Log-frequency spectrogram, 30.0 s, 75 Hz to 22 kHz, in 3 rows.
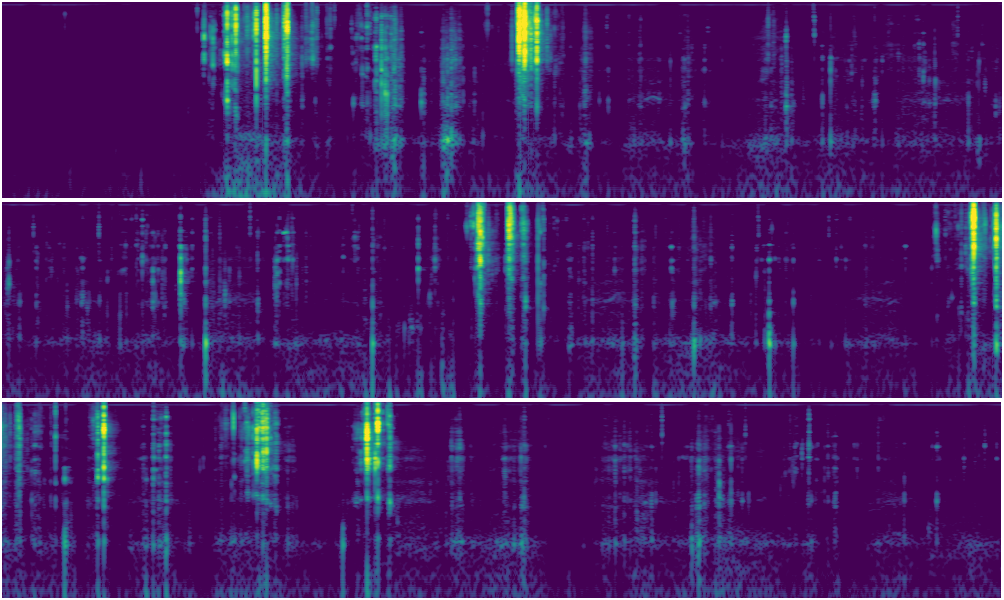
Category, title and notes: Sound effects > Objects / House appliances
Crispy tortilla chewing
Originally I wanted to record sajtostallér chewing, but at home there was no sajtostallér. So I had to reproduce with crispy baked tortilla, for a film. Recorded with a Rode NT1 microphone on Steiberg audioitnerface.
eating, tortilla, chips, chewing, eat, crunchy, biting, snack, bite, sajtostaller, chew, crunch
